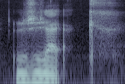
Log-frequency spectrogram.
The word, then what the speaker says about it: Jacques: I would say Jacques. It's J-A-C-Q-U-E-S.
